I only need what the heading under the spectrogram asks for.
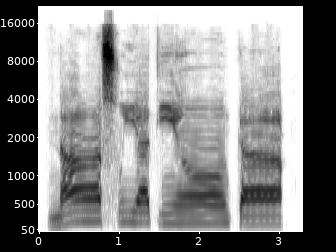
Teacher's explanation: After the tanween, the next letter is kaf, which is one of from 15 ikhwa letters. We hide the sound of noon here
